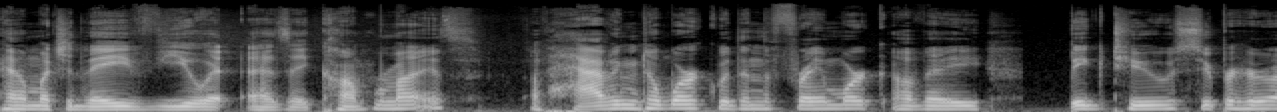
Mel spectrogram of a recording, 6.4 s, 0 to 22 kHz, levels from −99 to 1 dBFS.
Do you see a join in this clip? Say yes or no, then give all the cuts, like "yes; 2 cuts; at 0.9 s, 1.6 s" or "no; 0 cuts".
no; 0 cuts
